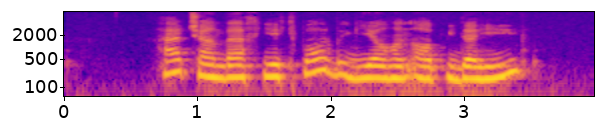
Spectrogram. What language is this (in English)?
Persian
